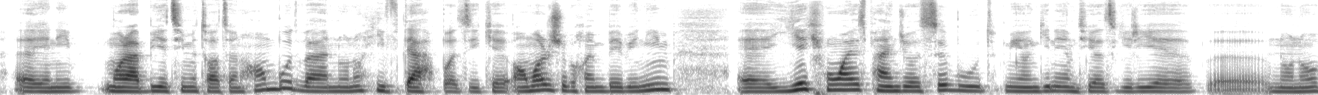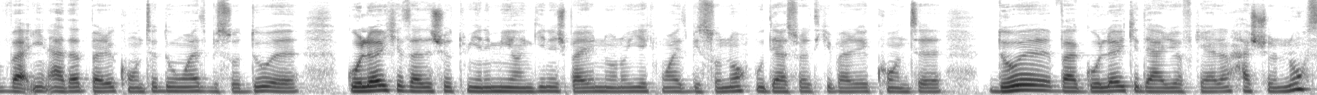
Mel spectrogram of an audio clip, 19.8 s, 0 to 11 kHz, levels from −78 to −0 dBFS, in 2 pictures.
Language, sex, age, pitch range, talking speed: Persian, male, 30-49, 135-160 Hz, 145 wpm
